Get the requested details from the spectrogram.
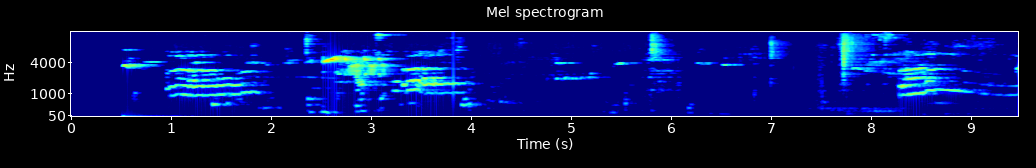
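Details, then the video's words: Domestic cat crying in a cute voice: a series of soft, high, wavering meows and chirrups, some rising and some falling, in short bursts separated by brief silences, with faint rustling in between. "Cat which cries in a cute voice : 可愛い声で鳴く猫"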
